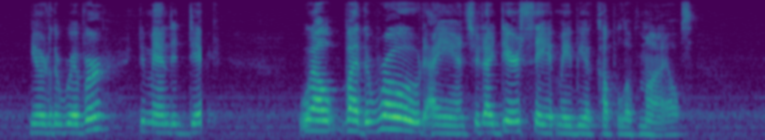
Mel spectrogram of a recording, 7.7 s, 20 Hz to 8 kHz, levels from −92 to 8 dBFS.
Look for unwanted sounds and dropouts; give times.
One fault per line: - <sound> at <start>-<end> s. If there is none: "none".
- dropout at 2.0-2.1 s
